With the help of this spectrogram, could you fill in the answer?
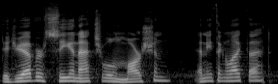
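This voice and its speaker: An actor playing a courteous, probing documentary journalist in a radio drama, speaking in a polite, measured way. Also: male voice, a little high, a bit bright. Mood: gentle, courteous. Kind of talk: radio drama interview and scripted narration.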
